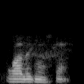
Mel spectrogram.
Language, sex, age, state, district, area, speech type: Kashmiri, male, 45-60, Jammu and Kashmir, Srinagar, urban, conversation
